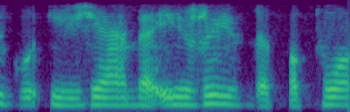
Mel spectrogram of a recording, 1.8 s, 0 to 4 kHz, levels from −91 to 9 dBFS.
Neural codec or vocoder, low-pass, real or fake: vocoder, 22.05 kHz, 80 mel bands, HiFi-GAN; 3.6 kHz; fake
